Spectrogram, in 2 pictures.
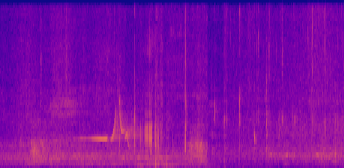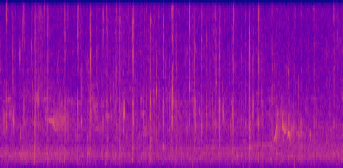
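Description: Two young tabby cats lapping milk from a shallow dish: quick, wet tongue clicks in an uneven patter, starting about four seconds in. A few short, high chirps come before the lapping and again near the end.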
